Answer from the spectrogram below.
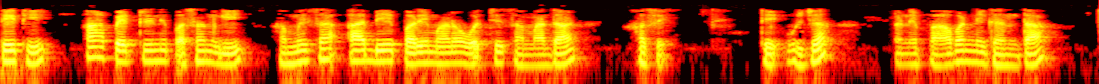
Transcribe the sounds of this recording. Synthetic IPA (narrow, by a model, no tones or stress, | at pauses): t̪et̪ʰi | ãpeʈɾinipə̰sənd̪ɡi | həmːeʃaaɓepəɾimaɽ̃oʋə̰tːʃesəmad̪ʱan | həʃe | t̪eʔuɾd͡ʒa | ənepaʋənːiɡʱənt̪a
